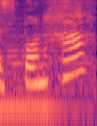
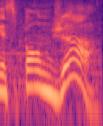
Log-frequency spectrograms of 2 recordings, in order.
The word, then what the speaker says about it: Esponja: huh actually it's pronounced espanha with an h sound at the end really but we've all been saying esponja yes i know it's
